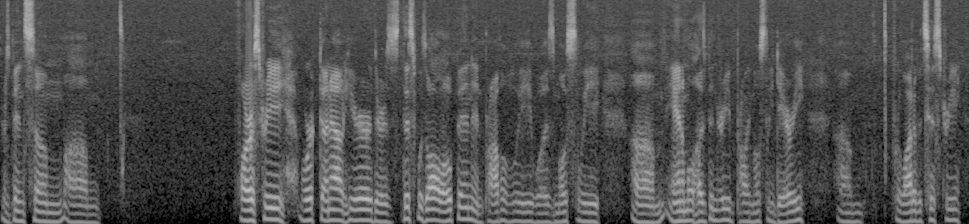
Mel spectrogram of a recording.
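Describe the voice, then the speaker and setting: A middle-aged man's mid-range, mellow voice carries fairly even intonation at an unhurried pace as he gives an informal talk on a nature walk. Outdoors on a farm trail, he is reflective and tentative, his phrases often trailing off.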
